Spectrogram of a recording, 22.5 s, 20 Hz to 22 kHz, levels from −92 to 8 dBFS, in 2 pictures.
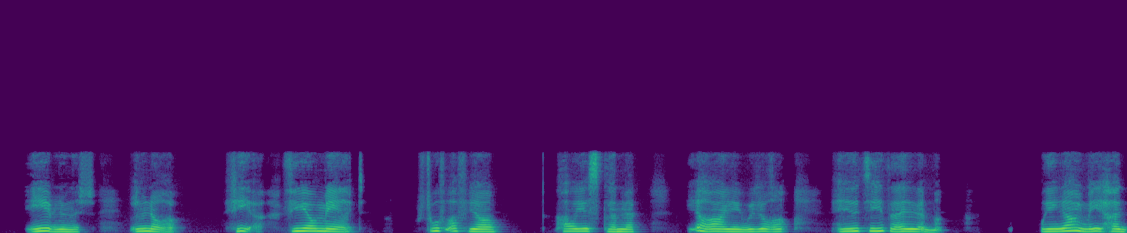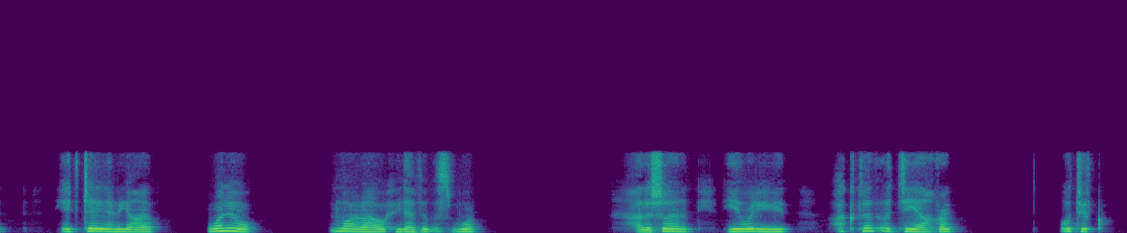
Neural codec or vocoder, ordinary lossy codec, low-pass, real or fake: codec, 16 kHz, 0.5 kbps, FunCodec, trained on LibriTTS, 25 frames a second; none; none; fake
